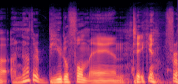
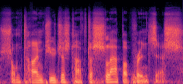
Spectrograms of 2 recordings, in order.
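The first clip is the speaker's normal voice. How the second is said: put-on Scottish voice, at times quieter; 2 semitones lower, 5 dB quieter than usual. Joking after Sean Connery is picked for a role: Sean Connery impression. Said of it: "in that, uh, impression".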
